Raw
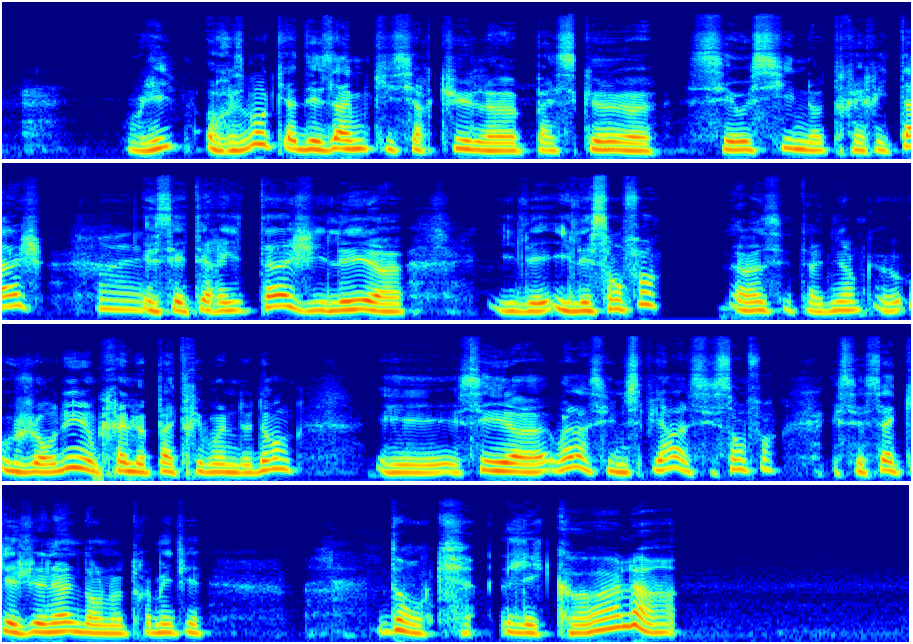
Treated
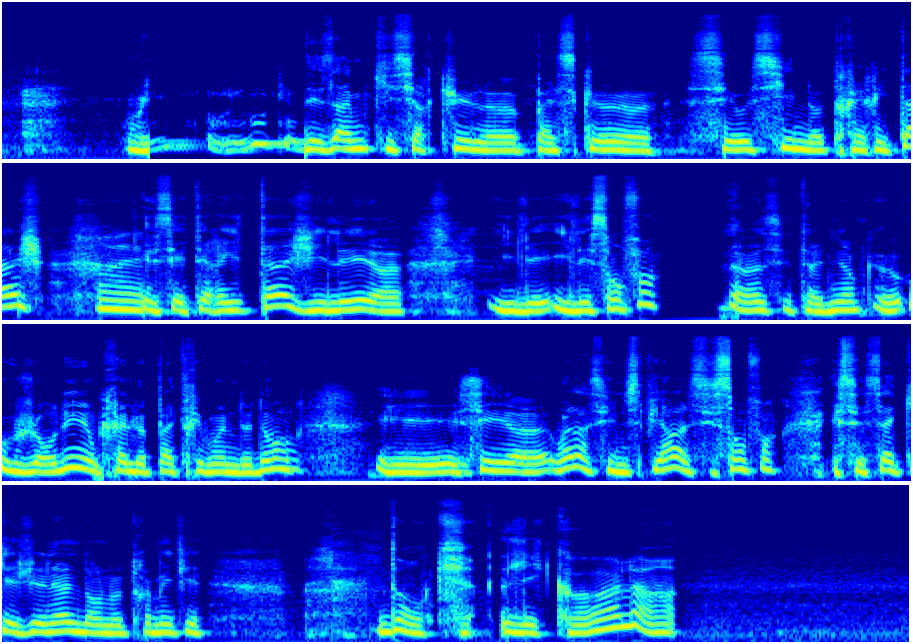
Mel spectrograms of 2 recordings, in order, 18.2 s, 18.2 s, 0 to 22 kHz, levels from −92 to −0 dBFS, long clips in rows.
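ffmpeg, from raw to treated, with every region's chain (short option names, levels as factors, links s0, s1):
-filter_complex "[0:a]asettb=1/sr,asplit=3[s0][s1][s2];[s0]atrim=end=0.734[s3];[s1]atrim=start=0.73:end=1.52,asetpts=PTS-STARTPTS,afade=t=in:d=0.004:c=qsin,afade=t=out:st=0.786:d=0.004:c=qsin,bandreject=f=50:t=h:w=6,bandreject=f=100:t=h:w=6,bandreject=f=150:t=h:w=6,bandreject=f=200:t=h:w=6,bandreject=f=250:t=h:w=6,bandreject=f=300:t=h:w=6,bandreject=f=350:t=h:w=6,acompressor=threshold=0.0178:ratio=6:attack=3.2:release=140:knee=1:detection=peak,asplit=3[s4][s5][s6];[s4]bandpass=f=300:t=q:w=8,volume=1[s7];[s5]bandpass=f=870:t=q:w=8,volume=0.501[s8];[s6]bandpass=f=2240:t=q:w=8,volume=0.355[s9];[s7][s8][s9]amix=inputs=3:normalize=0[s10];[s2]atrim=start=1.516[s11];[s3][s10]acrossfade=d=0.004:c1=hsin:c2=qsin[s12];[s12][s11]acrossfade=d=0.004:c1=qsin:c2=hsin,asettb=1/sr,asplit=3[s13][s14][s15];[s13]atrim=end=2.174[s16];[s14]atrim=start=2.17:end=4.63,asetpts=PTS-STARTPTS,afade=t=in:d=0.004:c=qsin,afade=t=out:st=2.456:d=0.004:c=qsin,highshelf=f=2700:g=-11.5,acompressor=threshold=0.02:ratio=3:attack=3.2:release=140:knee=1:detection=peak[s17];[s15]atrim=start=4.626[s18];[s16][s17]acrossfade=d=0.004:c1=hsin:c2=qsin[s19];[s19][s18]acrossfade=d=0.004:c1=qsin:c2=hsin,asettb=1/sr,asplit=3[s20][s21][s22];[s20]atrim=end=10.464[s23];[s21]atrim=start=10.46:end=11.76,asetpts=PTS-STARTPTS,afade=t=in:d=0.004:c=qsin,afade=t=out:st=1.296:d=0.004:c=qsin,lowpass=f=4500:w=0.5412,lowpass=f=4500:w=1.3066,asplit=2[s24][s25];[s25]adelay=50,volume=0.237[s26];[s24][s26]amix=inputs=2:normalize=0,atrim=end_sample=57330[s27];[s22]atrim=start=11.756[s28];[s23][s27]acrossfade=d=0.004:c1=hsin:c2=qsin[s29];[s29][s28]acrossfade=d=0.004:c1=qsin:c2=hsin,acompressor=threshold=0.0158:ratio=5,alimiter=level_in=2.66:limit=0.0631:level=0:latency=1:release=26,volume=0.376,volume=1.26"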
